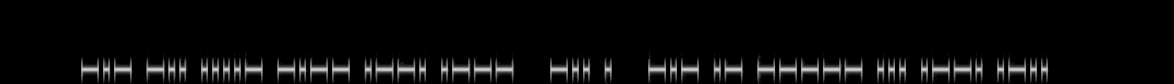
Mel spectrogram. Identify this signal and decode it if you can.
Morse code, heard as a keyed tone, about 22 wpm, 700 Hz. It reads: KD4YPJ DE KA0SPL
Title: USA Callsign DE Callsign - 6 Characters - 22wpm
